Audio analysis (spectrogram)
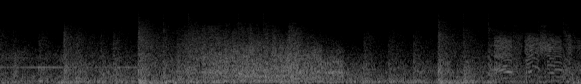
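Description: Naval gunfire from a heavy cruiser in a warship combat video game, dense overlapping booms and rumbling blasts filling the scene continuously, with several sharper bursts standing out over the din.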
